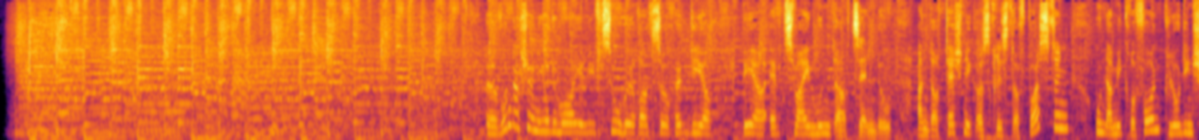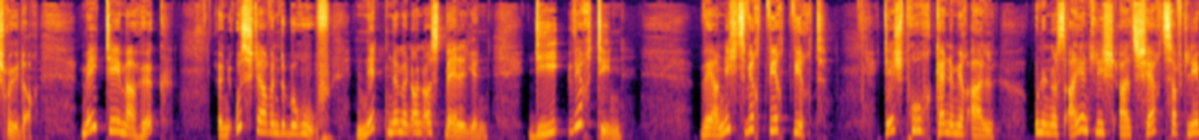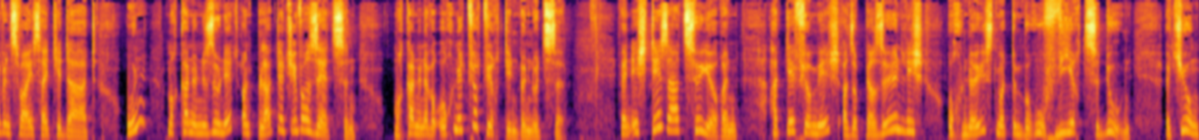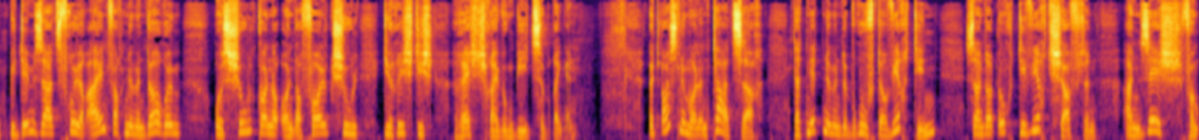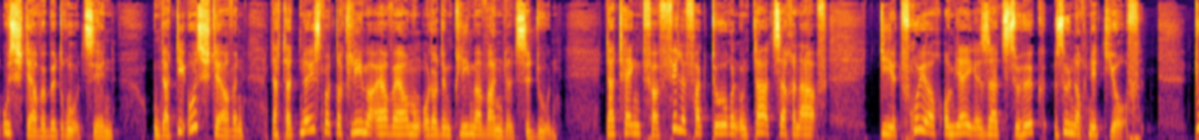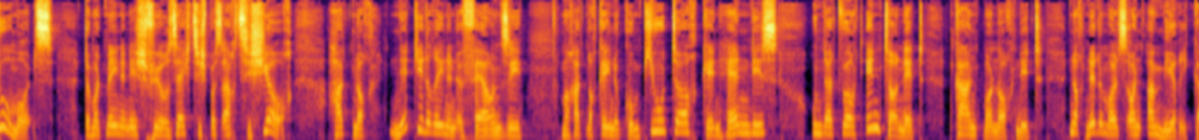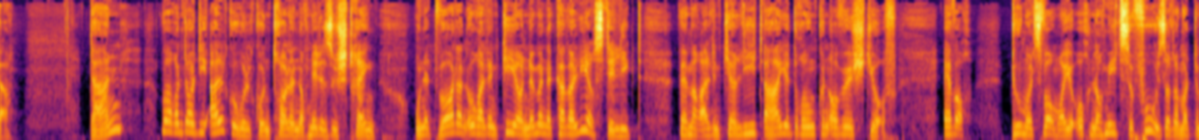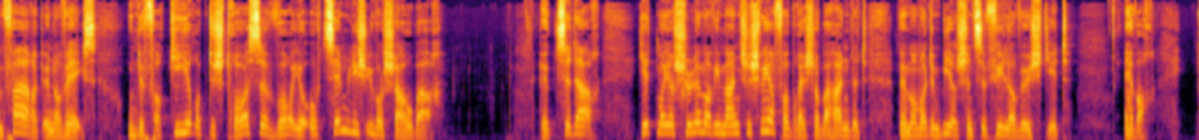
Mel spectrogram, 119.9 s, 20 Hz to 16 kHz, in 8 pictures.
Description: Eifeler Mundart - 22. Juni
